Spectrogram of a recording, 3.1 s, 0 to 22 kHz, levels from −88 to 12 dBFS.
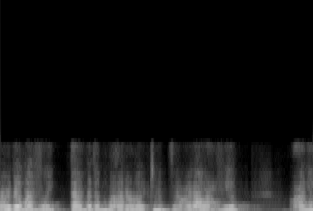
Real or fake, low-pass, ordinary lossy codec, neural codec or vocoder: fake; 7.2 kHz; none; codec, 16 kHz, 0.5 kbps, FreqCodec, smaller model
